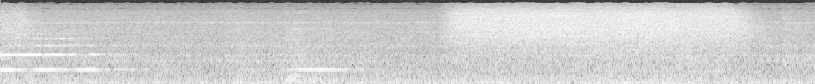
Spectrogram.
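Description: Factory machinery noise in a melamine board laminating plant: a steady rumble, a short pitched toot at the start and another about two seconds in, then a rushing hiss lasting about two seconds.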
